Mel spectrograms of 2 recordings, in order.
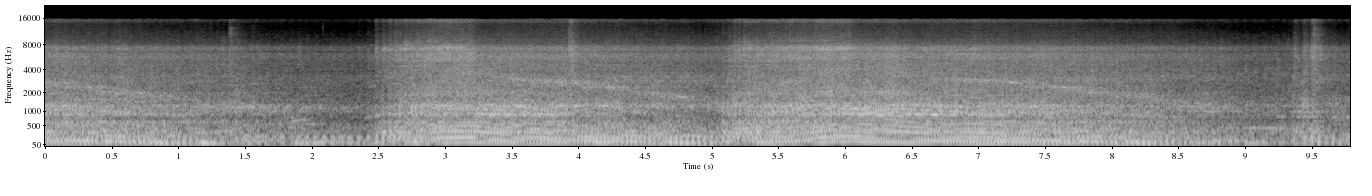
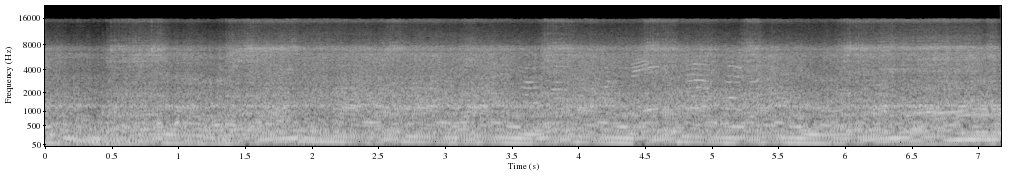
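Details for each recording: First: Honda Vario FI scooter: revs climb then falter and stumble at high rpm like fuel starvation; traced to the throttle position sensor, fixed by removing a brass bush from the TPS. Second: Honda Vario FI scooter that sputtered at high rpm, as if starved of fuel, after the TPS sensor was reinstalled and repositioned slightly upward: it pulls to high revs and holds them steadily with no stutter or misfire.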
